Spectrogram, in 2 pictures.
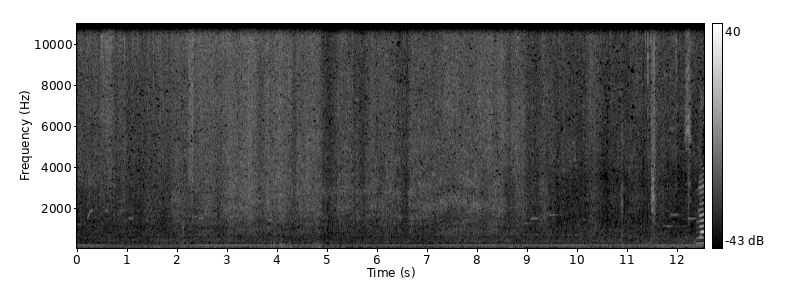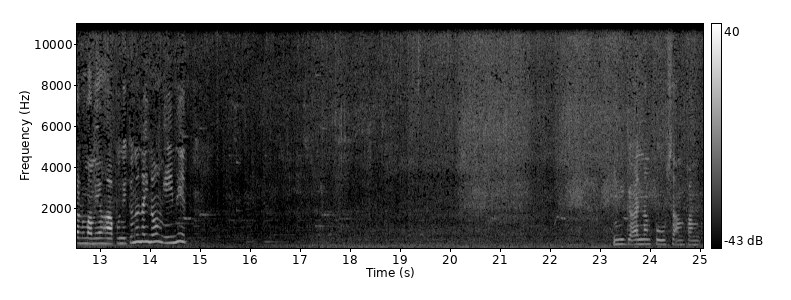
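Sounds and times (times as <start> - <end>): wind buffeting microphone: 0.0 - 15.5
steady low hum: 0.0 - 25.0.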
